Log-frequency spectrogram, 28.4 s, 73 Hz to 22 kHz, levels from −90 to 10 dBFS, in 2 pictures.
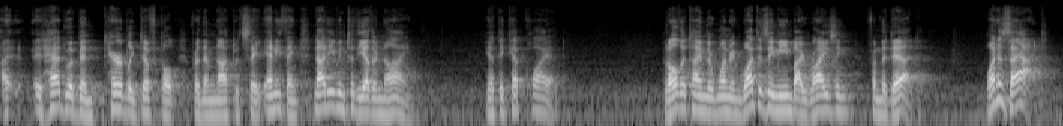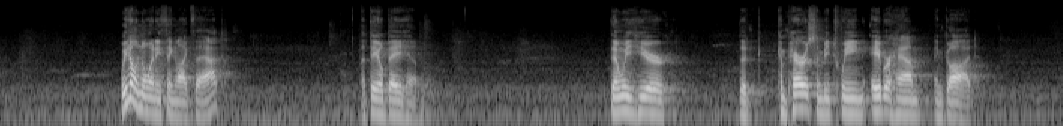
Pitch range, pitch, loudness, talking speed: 120-145 Hz, 130 Hz, -18 LUFS, 130 wpm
